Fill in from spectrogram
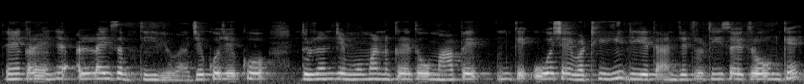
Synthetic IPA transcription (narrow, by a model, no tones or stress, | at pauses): t̪ɐ̃ɦɪ̃kɐɾḛɦɲəɐlaːɦisɐbʱt̪ʰiʋijoaːɦed͡ʑeːkod͡ʑeːko | d̪ʊlənɪ̆d͡ʑeːmoɦmanɐkəɾet̪ʰomãːpeʊnkʰeʔʊɦoʃɐjʋɐʈʰiɦiɗiet̪a̰ːɦɪnɪ̆d͡ʑeːt̪ɪɾot̪ʰisɐeːt̪ɪɾoʊnkʰeː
